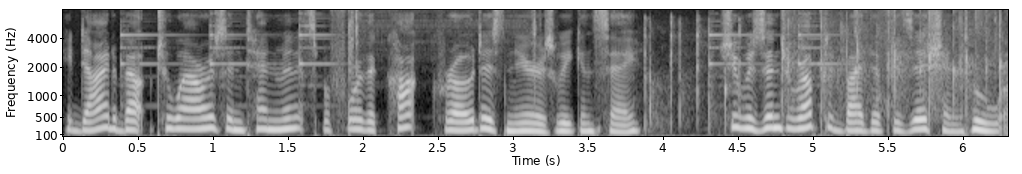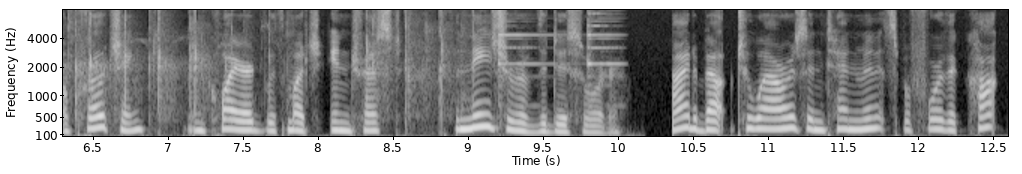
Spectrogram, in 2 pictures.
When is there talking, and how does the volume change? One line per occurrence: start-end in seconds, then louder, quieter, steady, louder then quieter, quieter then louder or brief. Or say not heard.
0.0-12.5 steady.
